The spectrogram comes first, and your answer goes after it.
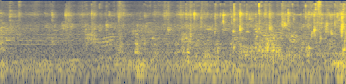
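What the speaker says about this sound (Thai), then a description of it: "ตัวนี้ก็จะปล่อยน้ำทิ้งเลยนะครับ" A Samsung top-load washing machine draining its water, a steady low gurgling rush with trickling and dripping that swells slightly louder toward the end, with no talk.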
